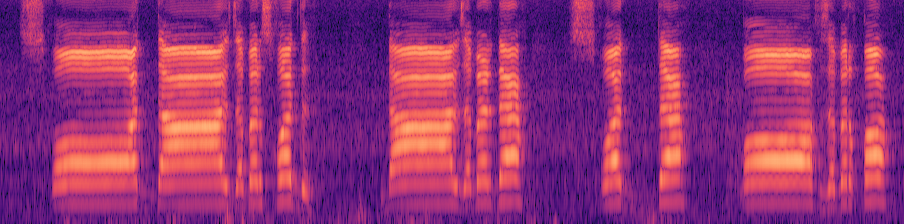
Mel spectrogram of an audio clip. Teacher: یہ زبر زیر پیش جو ہوتے ہیں انہیں بغیر کھینچے اور بغیر جھٹکا دیے ہوئے پڑھتے ہیں۔ صاد کو کھینچیں گے، صاد کے اوپر جو زبر ہے اس کو نہیں کھینچیں گے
